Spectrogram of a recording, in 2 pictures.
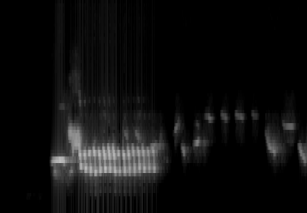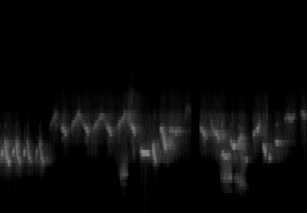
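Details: A Japanese robin delivers one loud, fast rattling trill of about a second, followed by a series of quieter, thin high-pitched twitters and short phrases.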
